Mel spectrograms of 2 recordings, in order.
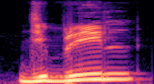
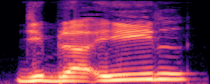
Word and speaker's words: জিব্রাইল: জিব্রিল, জিব্রাইল, জিব্রাইল, জিব্রাইল, জিব্রিল, এই 5 ভাবে তার নাম উচ্চারণ করা হয়। আর এটা বিভিন্ন কিরাতের মাধ্যমে বর্ণনা করা হয়েছে। ইল মানে আল্লাহ সুবহানাহু ওয়া তাআলা, এ নিয়ে কোনো মতপার্থক্য নেই।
